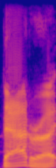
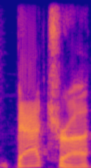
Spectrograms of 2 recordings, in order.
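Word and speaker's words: Battra: of their names wrong it's not badra it's batra and it's not hedra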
